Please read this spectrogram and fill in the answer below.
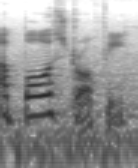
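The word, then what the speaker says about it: apostrophe: एपॉस्ट्रोफी।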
